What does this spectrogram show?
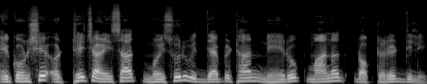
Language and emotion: Goan Konkani, neutral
